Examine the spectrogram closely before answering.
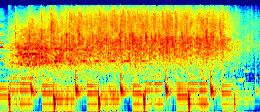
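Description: applause

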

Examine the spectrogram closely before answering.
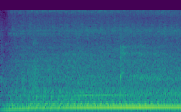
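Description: car driving off

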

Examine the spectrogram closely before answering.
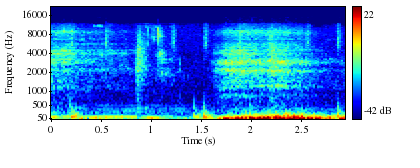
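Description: deep inhale and exhale

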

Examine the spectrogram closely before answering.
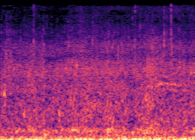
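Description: wind blowing

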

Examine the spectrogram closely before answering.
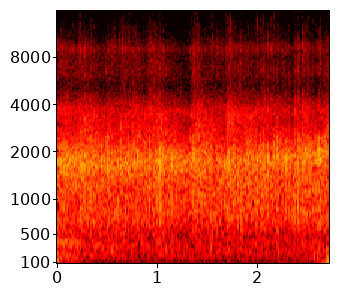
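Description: audience clapping

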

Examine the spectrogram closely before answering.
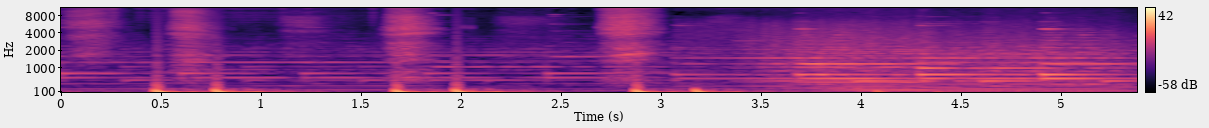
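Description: heartbeat sound effect

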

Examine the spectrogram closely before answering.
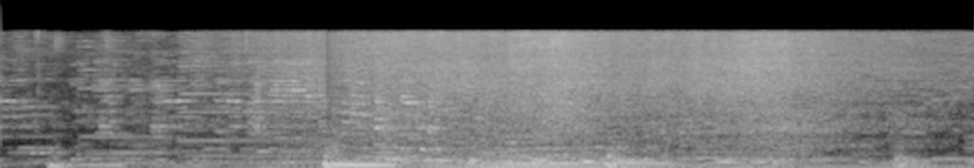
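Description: cars passing by outside

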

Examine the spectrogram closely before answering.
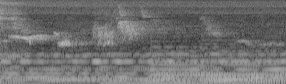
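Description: birds chirping

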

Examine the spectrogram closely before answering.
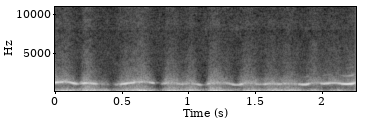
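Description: person whistling

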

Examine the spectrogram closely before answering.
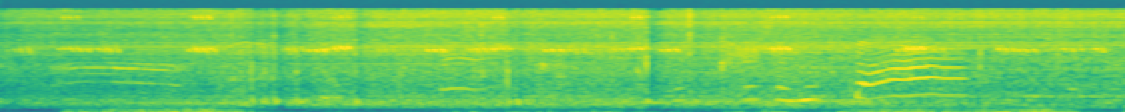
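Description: cricket chirping

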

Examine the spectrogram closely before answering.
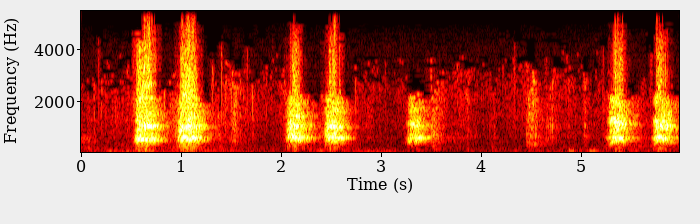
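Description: dog barking

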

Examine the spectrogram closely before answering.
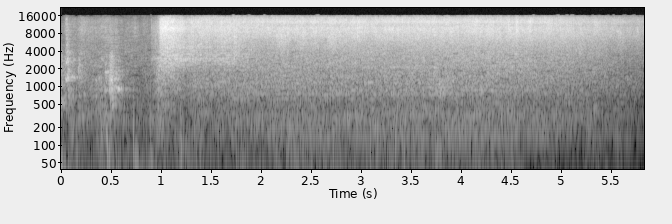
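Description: shower water spraying

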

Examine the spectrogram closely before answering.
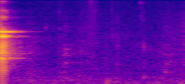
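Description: glasses clinking

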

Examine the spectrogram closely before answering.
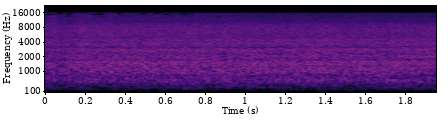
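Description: flowing stream water

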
